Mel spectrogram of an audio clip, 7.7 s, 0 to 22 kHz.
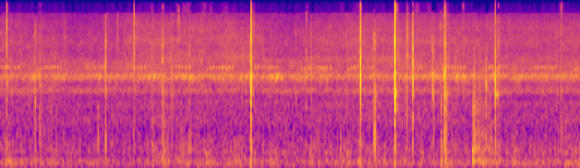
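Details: Autumn-night grass insects keep up a continuous thin, high-pitched trilling while a wood fire in a round fire pit snaps and crackles in scattered bursts, busier toward the end; recorded on an MKE600 microphone with low cut.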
